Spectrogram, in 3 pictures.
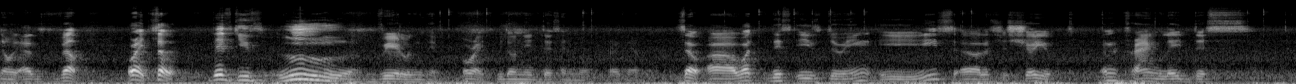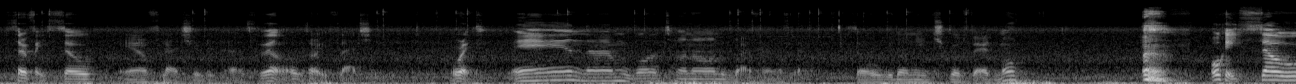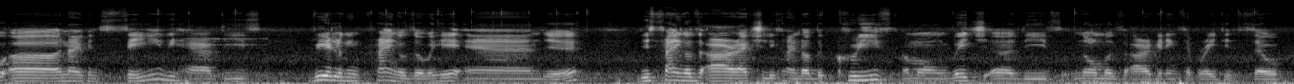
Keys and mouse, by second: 3.0-5.9 drag, 5.9-7.9 middle drag, 7.9 shift+z, 8.2 click, 8.5 Tab, 9.0 a, 9.3 a, 10.2 ctrl+t, 11.7 a, 12.4 a, 12.6 z, 14.0 Tab, 14.4 z, 15.6 Tab, 18.8 click, 19.3 a, 19.9 Tab, 20.7 a, 30.1-32.1 middle drag, 32.1 shift+z, 35.0-38.8 middle drag.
